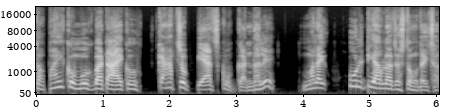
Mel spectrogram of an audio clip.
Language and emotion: Nepali, disgusted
